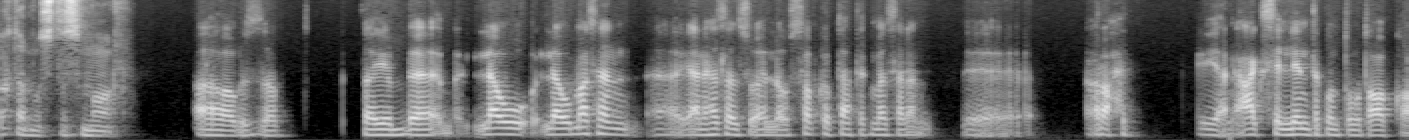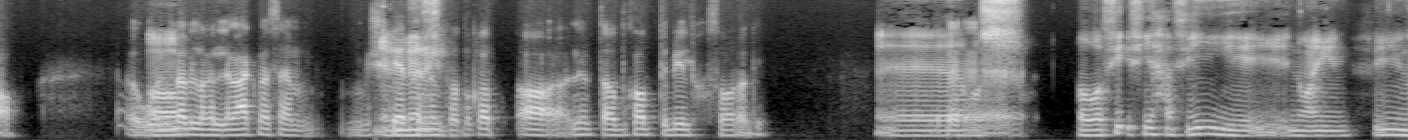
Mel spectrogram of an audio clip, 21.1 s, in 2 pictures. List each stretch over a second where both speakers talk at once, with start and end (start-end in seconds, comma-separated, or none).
none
